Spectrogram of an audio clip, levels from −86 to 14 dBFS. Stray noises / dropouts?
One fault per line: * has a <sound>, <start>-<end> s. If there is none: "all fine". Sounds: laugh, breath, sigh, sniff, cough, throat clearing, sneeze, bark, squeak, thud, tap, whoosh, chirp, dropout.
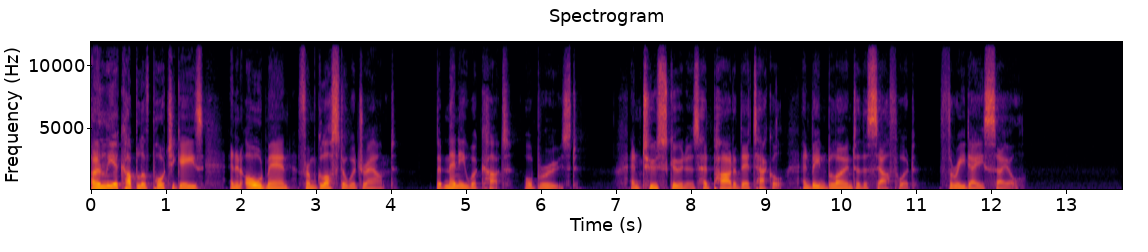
all fine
